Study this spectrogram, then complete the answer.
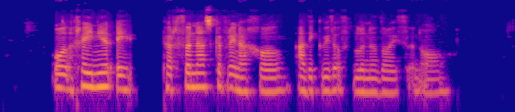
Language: Welsh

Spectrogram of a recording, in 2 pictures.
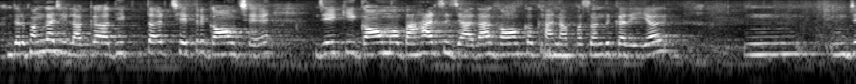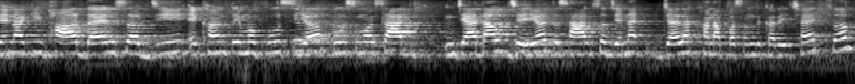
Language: Maithili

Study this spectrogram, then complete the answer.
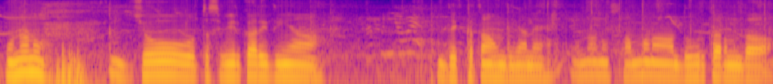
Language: Punjabi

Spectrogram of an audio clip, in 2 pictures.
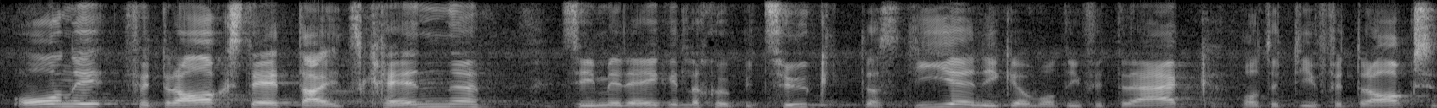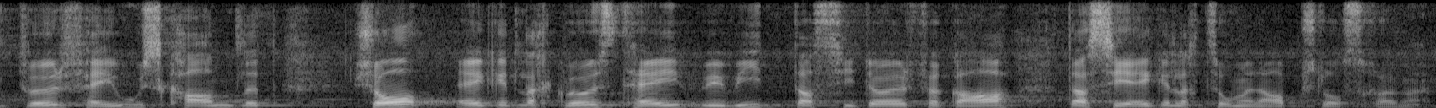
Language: Swiss German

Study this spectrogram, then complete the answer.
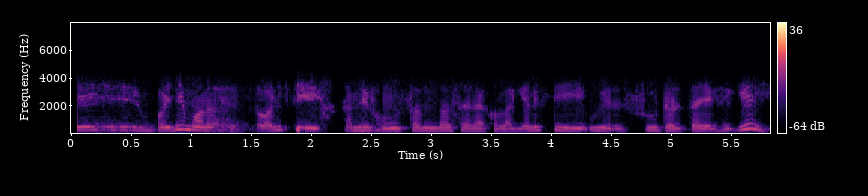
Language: Nepali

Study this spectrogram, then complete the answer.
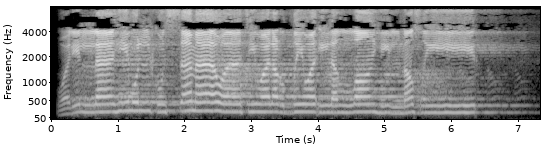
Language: Arabic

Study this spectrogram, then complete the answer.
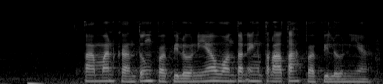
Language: Javanese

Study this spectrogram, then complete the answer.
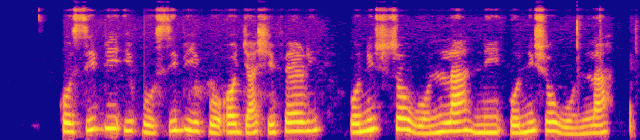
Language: Yoruba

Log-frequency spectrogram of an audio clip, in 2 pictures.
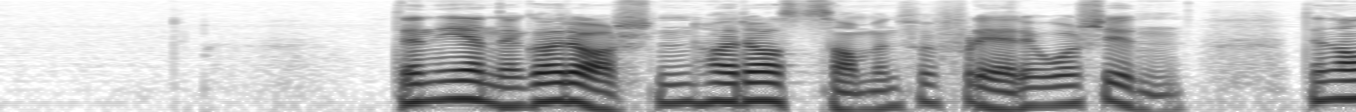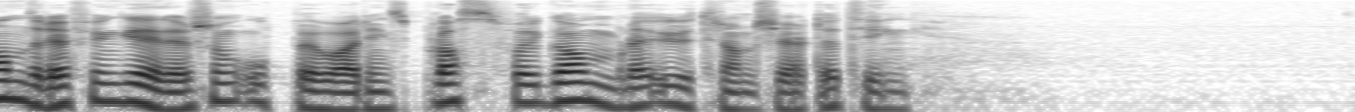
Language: Norwegian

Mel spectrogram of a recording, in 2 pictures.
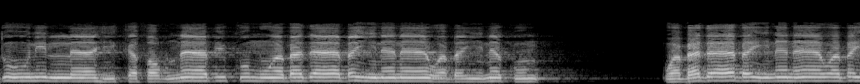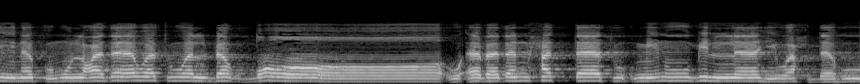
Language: Arabic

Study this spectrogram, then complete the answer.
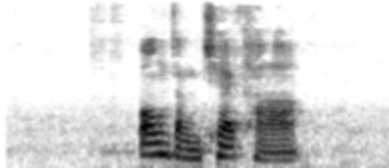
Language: Cantonese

